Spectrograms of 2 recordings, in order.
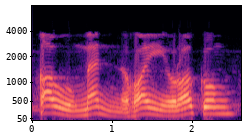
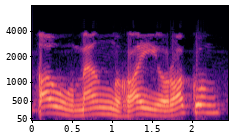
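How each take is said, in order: Both takes have the same delivery.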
